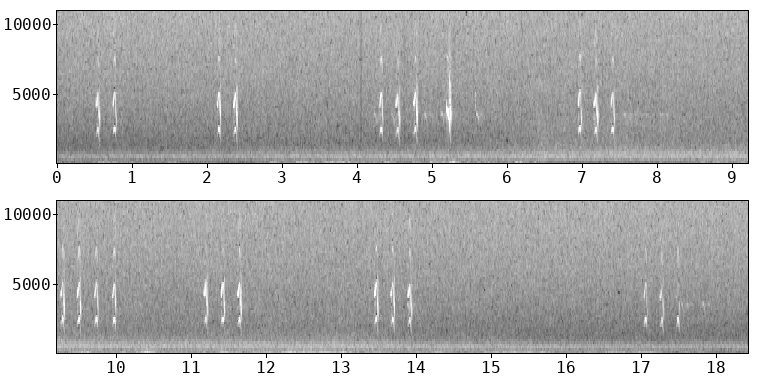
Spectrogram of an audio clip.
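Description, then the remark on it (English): A lone male wild bird calls repeatedly in quick bursts of two to four high, sharp notes, spaced a second or two apart, over a steady low rumbling background. No one speaks. “And this is a wild bird.”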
